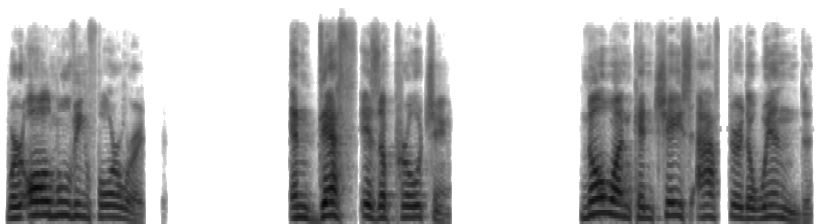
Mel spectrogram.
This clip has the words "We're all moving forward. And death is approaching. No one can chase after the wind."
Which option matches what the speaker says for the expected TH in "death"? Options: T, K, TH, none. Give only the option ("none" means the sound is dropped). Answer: TH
